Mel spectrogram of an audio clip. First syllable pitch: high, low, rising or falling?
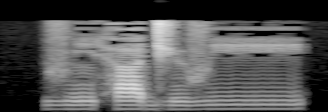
low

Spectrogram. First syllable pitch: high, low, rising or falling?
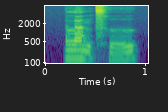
falling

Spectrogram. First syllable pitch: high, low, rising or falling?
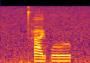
high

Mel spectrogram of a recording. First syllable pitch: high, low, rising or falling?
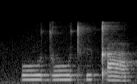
high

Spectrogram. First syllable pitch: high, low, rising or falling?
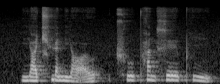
rising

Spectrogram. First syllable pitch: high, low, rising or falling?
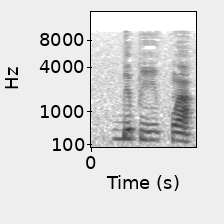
high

